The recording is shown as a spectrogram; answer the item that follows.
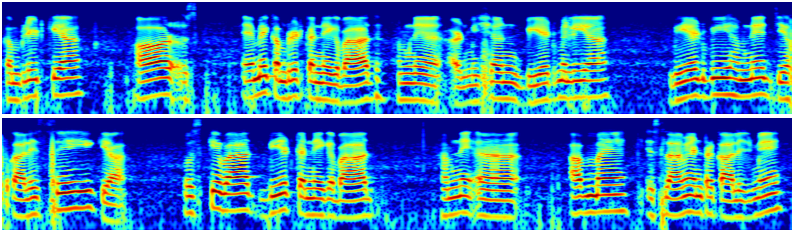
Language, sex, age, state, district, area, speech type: Urdu, male, 30-45, Uttar Pradesh, Shahjahanpur, urban, spontaneous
